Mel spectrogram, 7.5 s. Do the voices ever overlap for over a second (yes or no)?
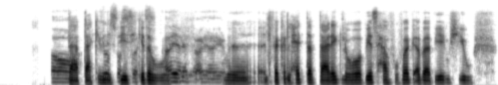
yes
